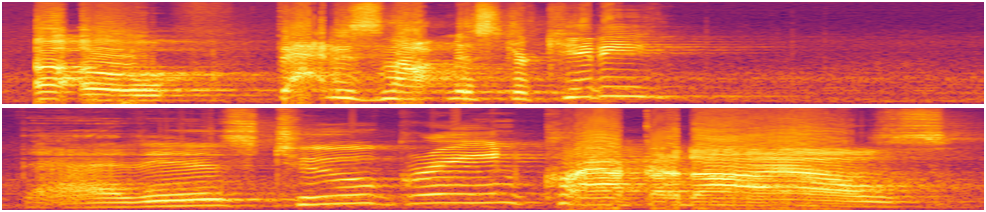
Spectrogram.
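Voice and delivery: loud storybook reveal; quick warning, then a slow, loud discovery; hammed-up uh-oh for kids; mock alarm.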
